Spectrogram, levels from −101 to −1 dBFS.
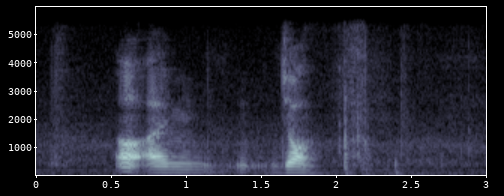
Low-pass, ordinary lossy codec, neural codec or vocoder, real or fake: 5.4 kHz; none; none; real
